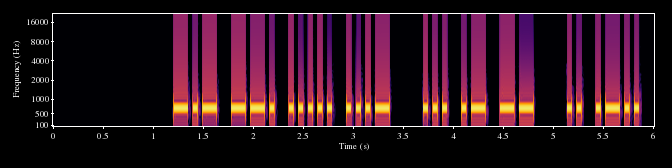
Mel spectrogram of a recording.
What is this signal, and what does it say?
Morse code, heard as a keyed tone, about 25 wpm, 700 Hz. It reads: KG5V SAM IL
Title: K1USN SST QSO Practice - 25wpm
